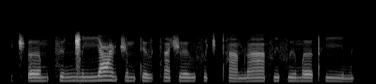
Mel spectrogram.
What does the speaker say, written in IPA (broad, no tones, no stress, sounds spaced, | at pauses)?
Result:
t͡ʃʼ əː m t͡s ɨ ŋ͡ǁ iː ʕ ə̃ ɳ t͡ʃ ʏ m t ʏ v t͡s ã ʃ ʏː v f ɨ t͡ʃ t̪ʰ ã m ɳ ãː f i f ɨ m əː t̪ʰ iː m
